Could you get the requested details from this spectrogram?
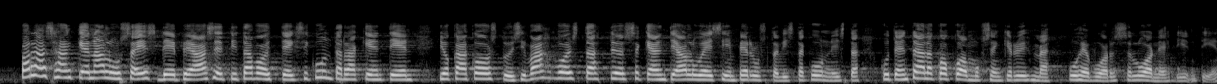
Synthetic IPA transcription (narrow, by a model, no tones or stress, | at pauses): pɑrɑshɑŋkːˑeːnɑlusːɑesdeːpeːɑset̪ːit̪ɑʋoit̪ːeːksikunt̪ɑrɑkent̪eːn | jokɑkoːst̪uisiʋɑhʋoist̪ɑt̪yøsːækæynt̪iɑlueisiːmperust̪ɑʋist̪ɑkunːist̪ɑkut̪ent̪æːlækokoːˑmukseŋkiryhmæpuheʋʋuorosːɑluonːehdint̪ḭːn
